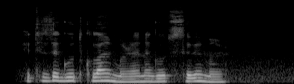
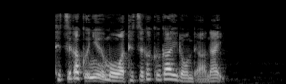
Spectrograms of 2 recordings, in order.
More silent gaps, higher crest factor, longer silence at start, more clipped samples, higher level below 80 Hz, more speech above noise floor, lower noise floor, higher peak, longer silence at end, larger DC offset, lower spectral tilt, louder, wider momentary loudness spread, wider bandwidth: neither; about the same, 16 dB vs 20 dB; second, 0.25 s vs 0.55 s; neither; about the same, -70 dBFS vs -68 dBFS; second, 28 dB vs 56 dB; second, -55 dBFS vs -78 dBFS; second, -12 dBFS vs -4 dBFS; about the same, 0.65 s vs 0.6 s; neither; first, -7.5 dB/octave vs -4 dB/octave; second, -28 LUFS vs -22 LUFS; about the same, 10 LU vs 9 LU; first, 13.5 kHz vs 11.5 kHz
